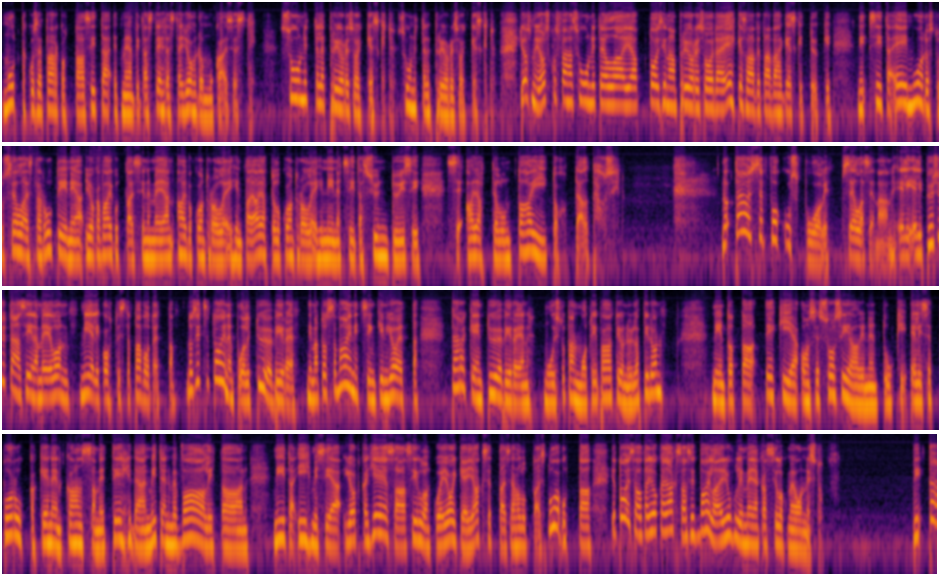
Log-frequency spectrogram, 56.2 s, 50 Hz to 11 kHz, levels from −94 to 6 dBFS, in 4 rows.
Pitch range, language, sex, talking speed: 150-205 Hz, Finnish, female, 135 wpm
